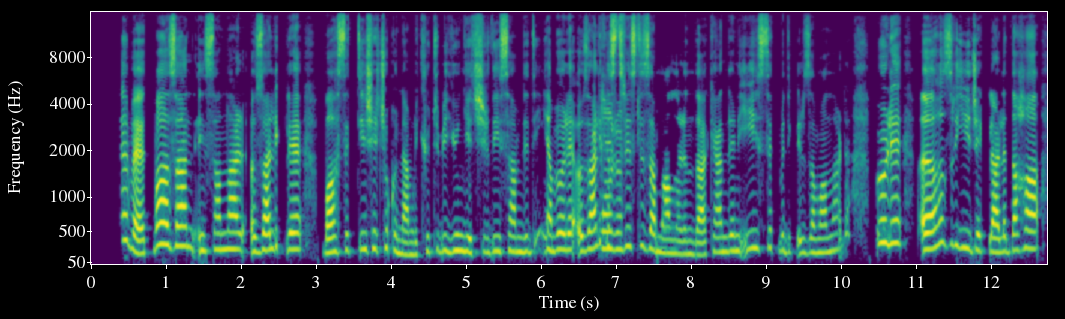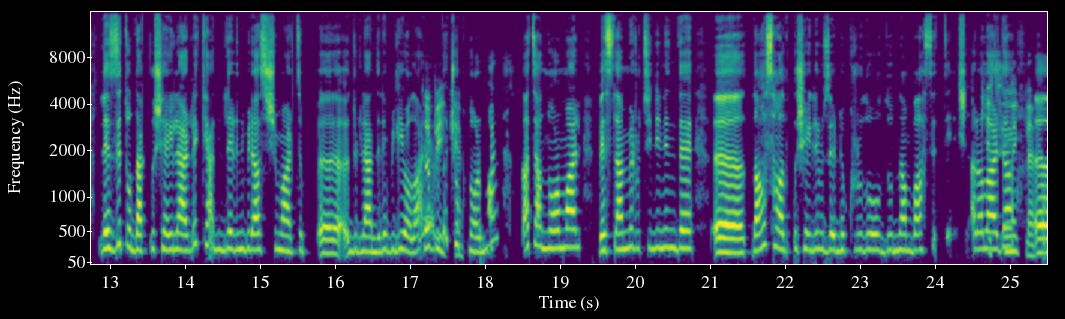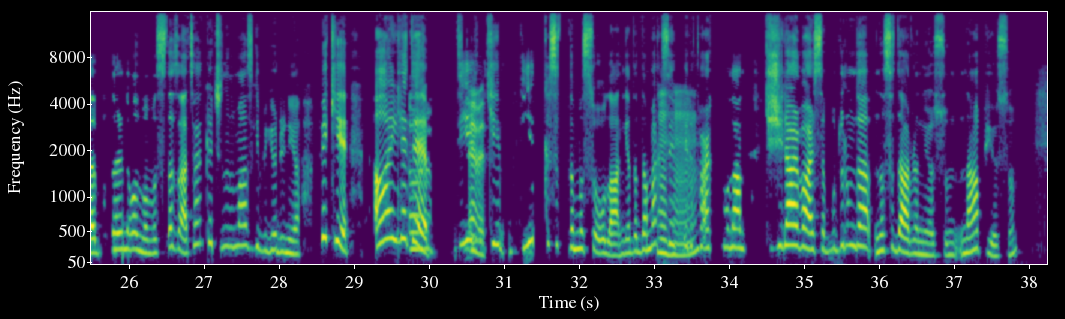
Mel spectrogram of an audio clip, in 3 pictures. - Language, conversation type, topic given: Turkish, podcast, Haftalık yemek planını nasıl hazırlıyorsun?
- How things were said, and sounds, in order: other background noise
